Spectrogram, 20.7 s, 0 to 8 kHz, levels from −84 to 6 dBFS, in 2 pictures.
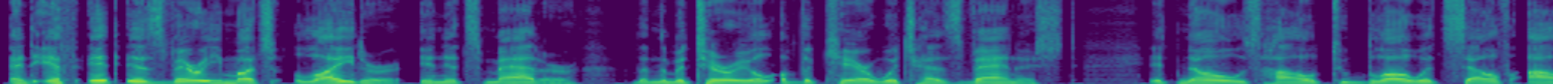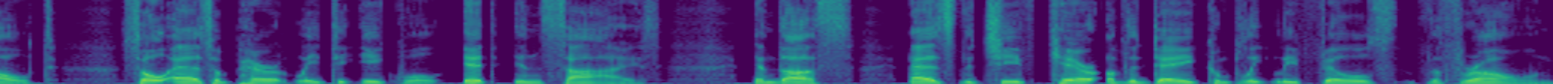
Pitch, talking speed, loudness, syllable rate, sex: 120 Hz, 135 wpm, -20 LUFS, 3.6 syllables/s, male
